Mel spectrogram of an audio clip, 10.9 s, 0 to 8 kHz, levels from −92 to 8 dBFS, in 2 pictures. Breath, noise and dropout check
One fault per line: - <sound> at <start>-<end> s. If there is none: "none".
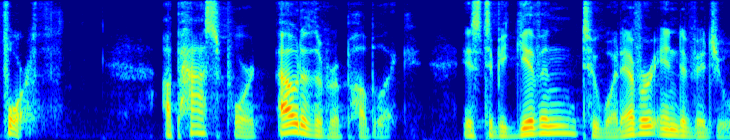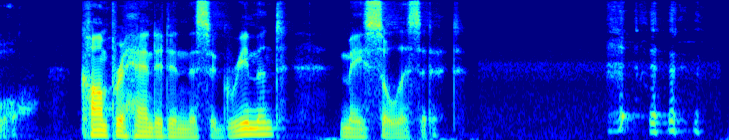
- laugh at 10.0-10.8 s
